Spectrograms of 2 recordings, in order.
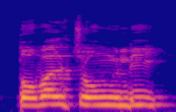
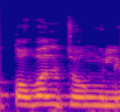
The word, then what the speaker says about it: तोबल चोंगली: अच्छा, असम के प्रोनाउंसिएशन में इसको तोबल चोंगली बोल दिया जाता है, वैसे अगर हिंदी का प्रोनाउंसिएशन देखिए तो इसको तबल चोंगली बोल देते हैं।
